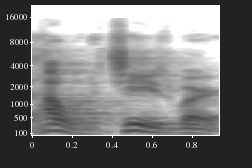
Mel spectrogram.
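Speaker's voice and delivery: mock, bursting with enthusiastic child excitement. Retelling how the granddaughter asked for a cheeseburger: imitating enthusiastic child. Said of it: "With such enthusiasm".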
